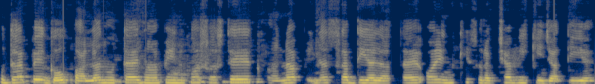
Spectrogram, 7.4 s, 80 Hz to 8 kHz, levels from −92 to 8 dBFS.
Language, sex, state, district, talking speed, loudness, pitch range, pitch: Hindi, female, Uttar Pradesh, Hamirpur, 170 wpm, -16 LUFS, 235-260 Hz, 245 Hz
